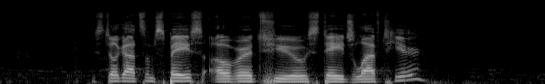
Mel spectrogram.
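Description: A man speaks loudly and with animation through a microphone in a large hall.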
